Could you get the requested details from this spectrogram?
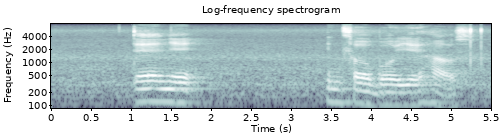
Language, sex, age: Swati, male, 25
